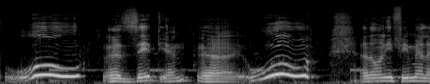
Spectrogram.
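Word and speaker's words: 武: It's not U, it's Wu.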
